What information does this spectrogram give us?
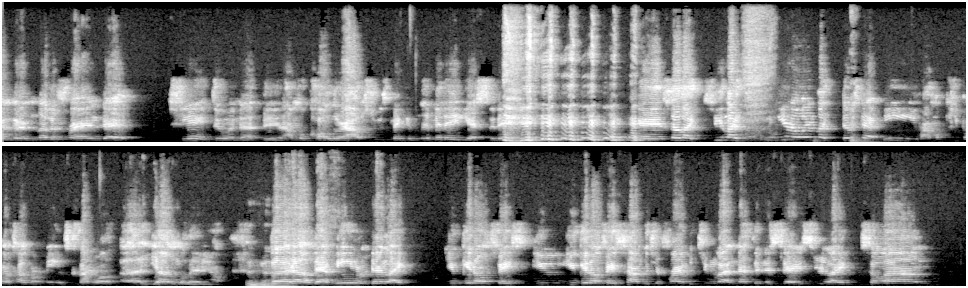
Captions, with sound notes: I've got another friend that she ain't doing nothing. I'm gonna call her out. She was making lemonade yesterday. [laughs] And so like she likes, you know, and like. There's that meme- I'm going to keep on talking about meme, cause I'm a young millennial that meme where like, you get on Face, you, you get on FaceTime with your friends, but you got nothing to say. So you're like, so, um,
